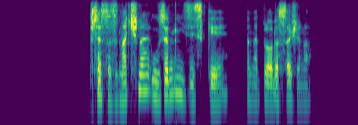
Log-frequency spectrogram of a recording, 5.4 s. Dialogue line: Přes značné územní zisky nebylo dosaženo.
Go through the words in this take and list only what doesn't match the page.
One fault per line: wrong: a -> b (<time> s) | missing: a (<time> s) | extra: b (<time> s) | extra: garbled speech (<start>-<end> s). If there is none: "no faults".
no faults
